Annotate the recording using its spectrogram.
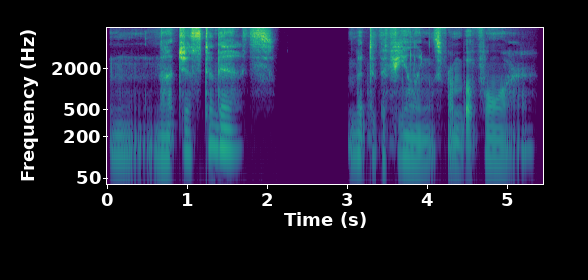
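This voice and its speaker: A man with a deep, gravelly voice speaks in a soft, commanding way, often sinking into a whisper. He draws out every phrase at a very slow pace. The sound is dry and close, with no room echo. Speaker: erotic audio performer. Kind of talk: slow intimate erotic roleplay.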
